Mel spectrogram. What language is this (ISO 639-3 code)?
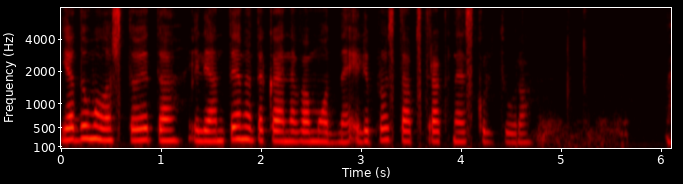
rus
